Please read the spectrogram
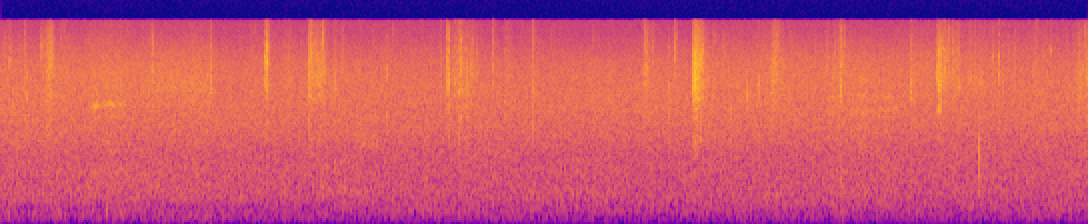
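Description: Steady outdoor rushing noise, with a few light clicks and snaps scattered through it.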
